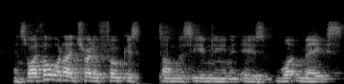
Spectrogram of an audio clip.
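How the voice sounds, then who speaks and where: A man with an American accent speaks at a moderate pace with a fairly high pitch. His voice is somewhat breathy, and there is audible room echo. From Michigan, US Midwest. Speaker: headmaster. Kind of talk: school presentation to parents. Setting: video call. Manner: hesitant fillers.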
